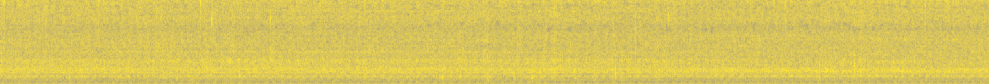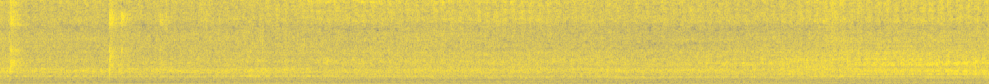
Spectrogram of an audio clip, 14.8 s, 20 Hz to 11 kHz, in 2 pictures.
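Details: 2019 Kawasaki Z400 started after removing and refitting the air filter: steady, even idle with a smooth low hum and no knocks or misses. Normal idle.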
